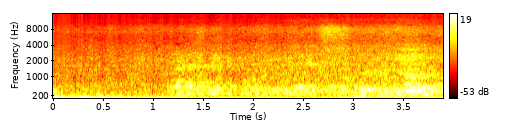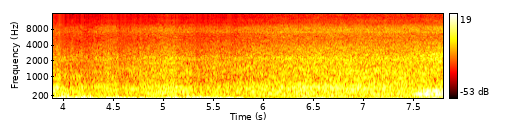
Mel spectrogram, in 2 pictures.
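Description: A man speaks slowly and solemnly through a microphone in a large echoing hall.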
